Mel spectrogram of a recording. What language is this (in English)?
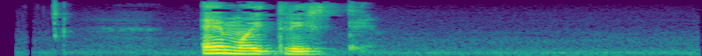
Galician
